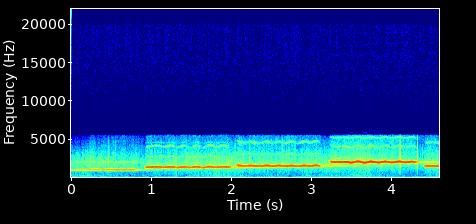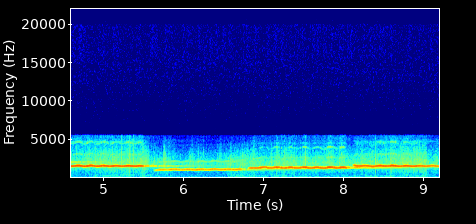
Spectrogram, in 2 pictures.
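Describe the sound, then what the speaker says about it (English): The whistled theme of the 1947 radio program The Whistler: a clear, solo tune of sustained notes stepping up and down in pitch, close and steady with short breaths between phrases. "That whistle is your signal for the Signal Oil Program"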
